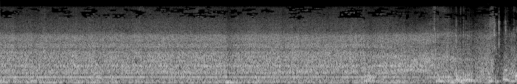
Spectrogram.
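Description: A car with a loud exhaust rolls slowly down a road at about 10 km/h, heard from inside as a steady, close, rumbling drone with no pauses, alone without talk.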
